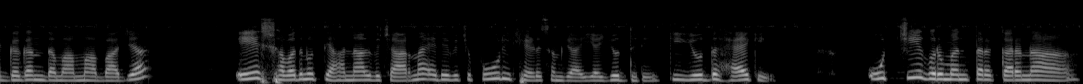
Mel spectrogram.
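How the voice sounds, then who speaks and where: A woman delivers a devotional sermon in a steady mid-range voice. She chants scripture in slow, drawn-out lines and builds emphasis through repetition. The sound is dry and close, with faint crickets behind her. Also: medium pitch, no room sound. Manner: repetitive, rising emphatic exhortation. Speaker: Sikh preacher giving katha.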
